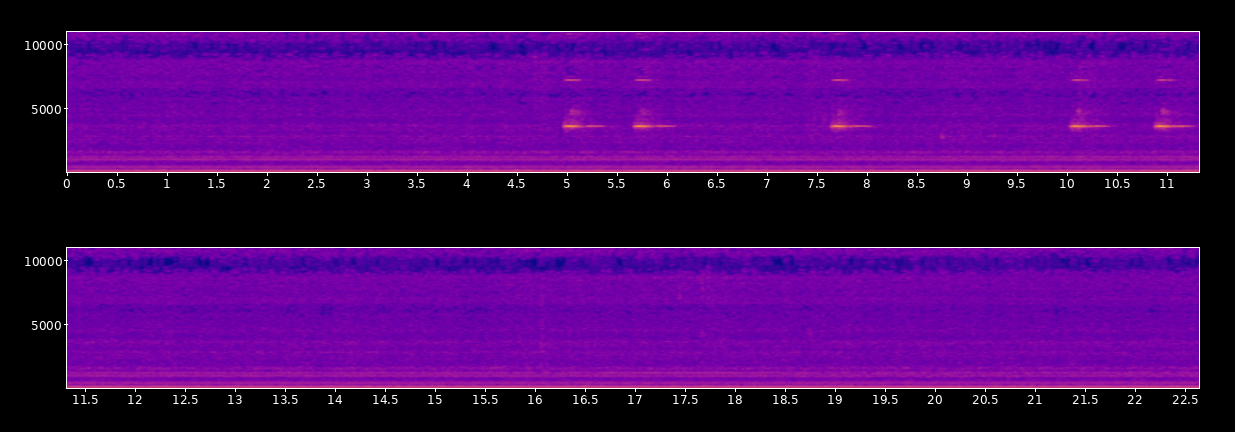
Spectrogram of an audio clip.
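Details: Neonatal ventilator in a NICU: steady low mechanical hum with a few brief high electronic beeps.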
